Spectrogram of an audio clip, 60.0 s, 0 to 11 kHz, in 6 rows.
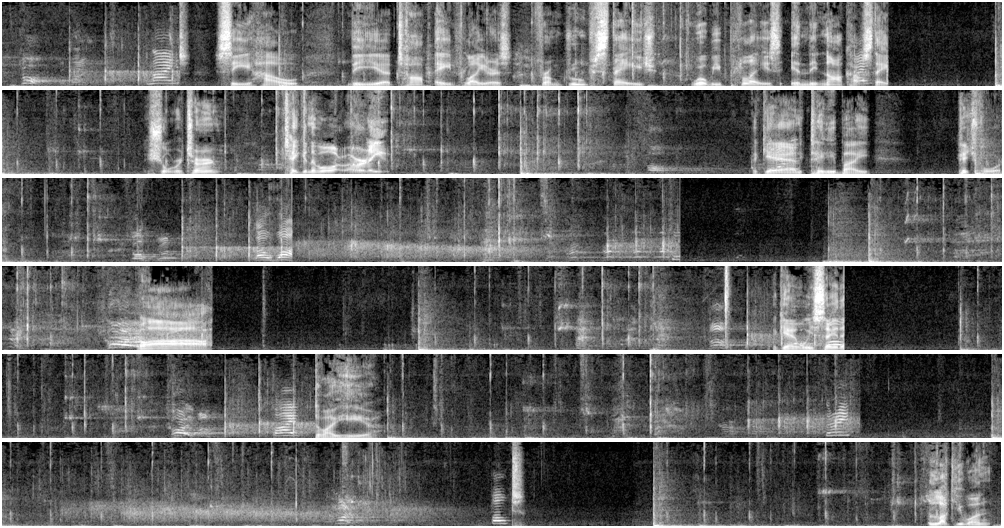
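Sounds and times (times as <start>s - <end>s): ping pong ball clicking off bats: 6.2s - 6.9s, 9.9s - 11.3s, 12.2s - 16.0s, 20.0s - 21.0s, 34.2s - 36.6s, 39.6s - 41.5s, 43.8s - 46.7s, 56.5s - 59.4s
table tennis ball clicking: 13.7s - 16.0s, 56.6s - 59.3s.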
